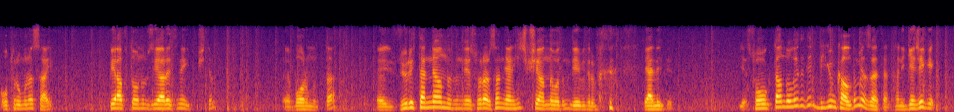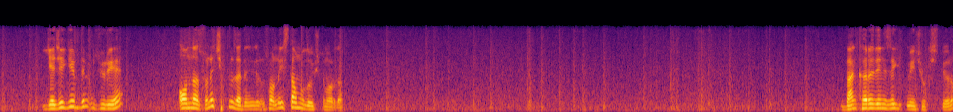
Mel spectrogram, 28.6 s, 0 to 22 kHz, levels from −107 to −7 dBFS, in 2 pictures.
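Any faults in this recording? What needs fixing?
Nothing needs to be fixed; reviewing this audio turns up no faults.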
